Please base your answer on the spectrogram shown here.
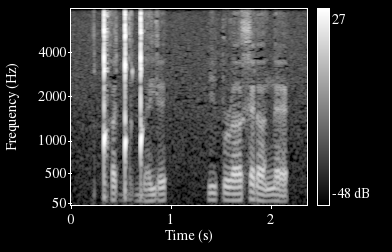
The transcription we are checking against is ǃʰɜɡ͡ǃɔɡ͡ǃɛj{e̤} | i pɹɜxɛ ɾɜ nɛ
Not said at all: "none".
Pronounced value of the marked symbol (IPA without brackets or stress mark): e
